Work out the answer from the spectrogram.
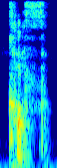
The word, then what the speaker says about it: cough: It's the same with cough.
